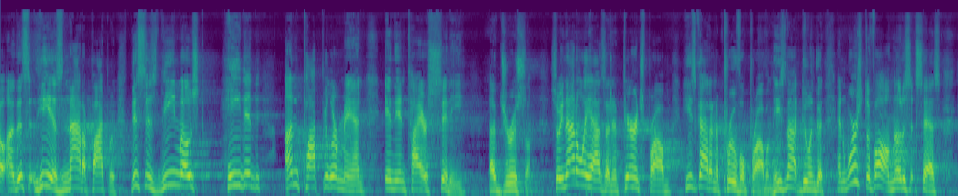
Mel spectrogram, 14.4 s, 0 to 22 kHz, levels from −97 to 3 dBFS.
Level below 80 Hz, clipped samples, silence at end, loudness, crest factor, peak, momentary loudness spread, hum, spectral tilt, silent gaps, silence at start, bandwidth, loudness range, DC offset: -58 dBFS; under 0.1%; 0.1 s; -19 LUFS; 14 dB; -6 dBFS; 9 LU; none; -6 dB/octave; none; 0 s; 17 kHz; 3 LU; under 0.1%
